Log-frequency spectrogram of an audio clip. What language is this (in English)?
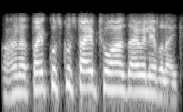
Kashmiri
